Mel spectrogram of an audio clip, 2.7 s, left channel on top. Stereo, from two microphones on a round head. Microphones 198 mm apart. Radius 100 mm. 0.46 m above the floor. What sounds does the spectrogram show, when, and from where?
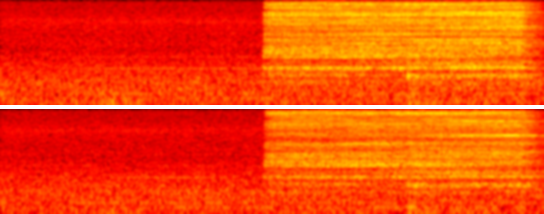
1.3 s an alarm clock: 60° left (ahead or behind), 1.9 m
